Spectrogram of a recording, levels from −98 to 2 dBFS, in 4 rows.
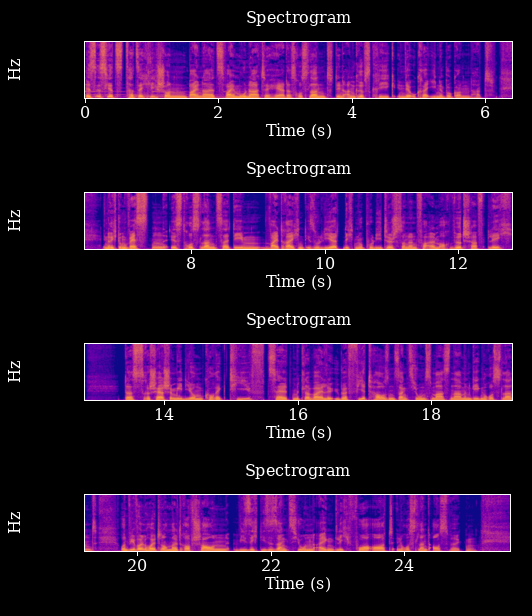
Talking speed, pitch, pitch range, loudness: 145 wpm, 125 Hz, 115-140 Hz, -23 LUFS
